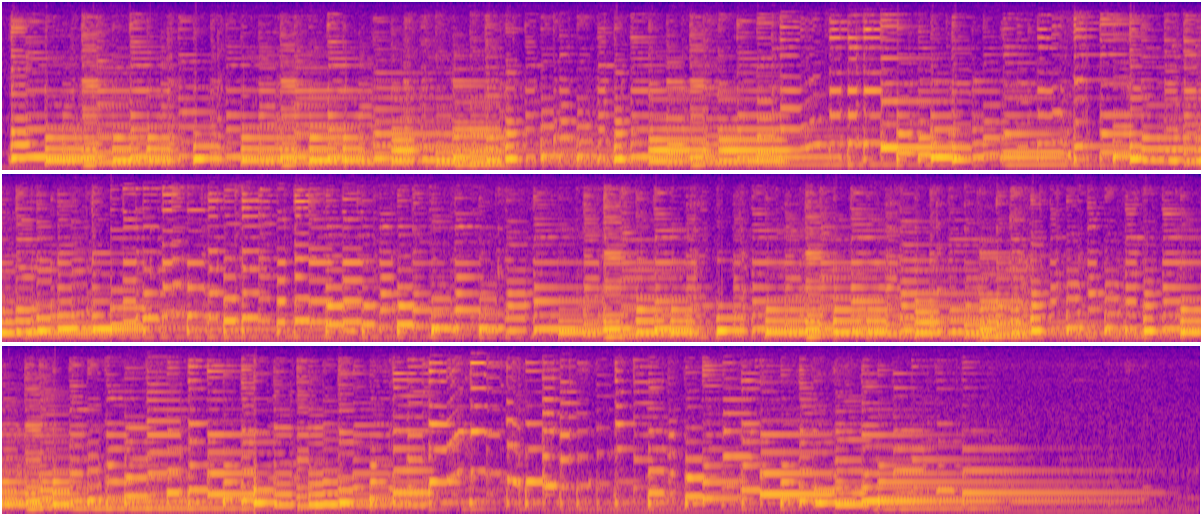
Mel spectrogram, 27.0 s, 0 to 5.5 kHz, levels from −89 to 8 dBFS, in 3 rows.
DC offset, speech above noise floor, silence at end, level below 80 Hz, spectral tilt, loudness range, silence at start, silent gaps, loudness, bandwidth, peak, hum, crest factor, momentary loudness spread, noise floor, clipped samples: under 0.1%; 25 dB; 0.25 s; -46 dBFS; -9.5 dB/octave; 3 LU; 0.05 s; none; -13 LUFS; 5.4 kHz; 0 dBFS; none; 12 dB; 7 LU; -35 dBFS; under 0.1%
